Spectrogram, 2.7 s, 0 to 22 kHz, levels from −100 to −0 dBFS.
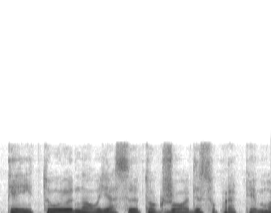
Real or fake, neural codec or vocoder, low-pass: fake; codec, 24 kHz, 3 kbps, HILCodec; 7.2 kHz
